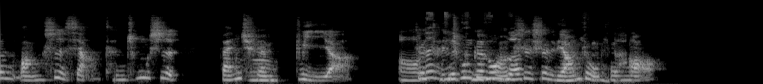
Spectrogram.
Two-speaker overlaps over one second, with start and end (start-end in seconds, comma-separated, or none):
4.1-6.5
